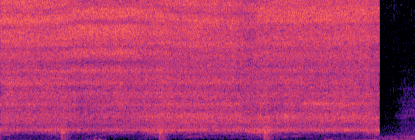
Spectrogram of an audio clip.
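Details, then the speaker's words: Dental polishing handpiece (prophy angle, with brush or cup) polishing the teeth of a patient with braces during a cleaning: steady high-pitched hissing whir, stopping abruptly near the end. "it can be done with either a profi angle with a brush on it like you can see here or it can be done with a regular profe angle like you can see here"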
